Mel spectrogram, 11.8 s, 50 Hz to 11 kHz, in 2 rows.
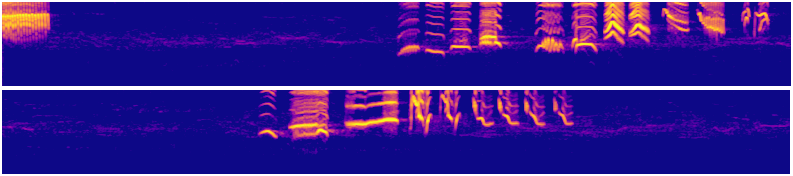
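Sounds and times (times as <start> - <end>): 
common blackbird warbling and chirping in a glen: 0.0 - 0.4, 3.0 - 5.8, 7.8 - 10.2.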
